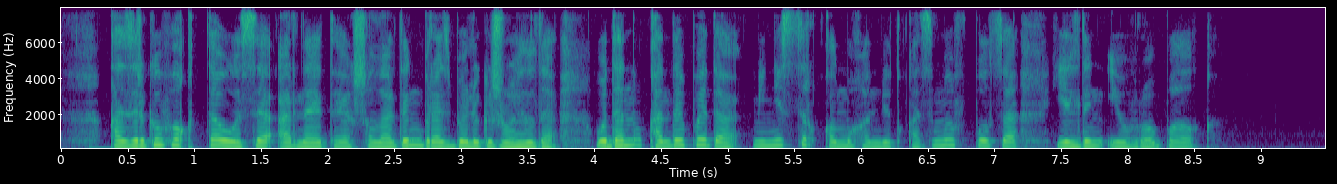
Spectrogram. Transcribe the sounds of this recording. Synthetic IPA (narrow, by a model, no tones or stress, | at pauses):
qʰɑzɪɾɡʲɪwɑqə̥t̪ːɑwo̞səʔɑɾnɑjət̪ʰɑjɑqʃɑlˠɑɾd̪əɴbɪɾɑzbɵlɪɡʲɪʒo̞jəlˠd̪əwo̞d̪ɑɴqʰɑnd̪ɑjpʰɑjd̪ɑminijst̪rqʰolˠmʊχɑnbe̞t̪qʰɑsəmo̞fbo̞lˠsɑje̞ld̪ɪŋje̞wro̞pɑlˠəq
